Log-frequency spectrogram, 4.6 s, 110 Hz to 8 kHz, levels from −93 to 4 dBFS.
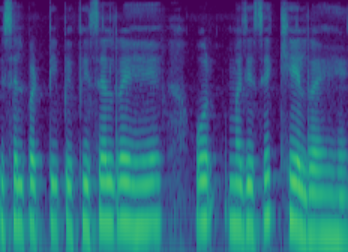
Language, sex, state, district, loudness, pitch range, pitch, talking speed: Hindi, female, Bihar, Gopalganj, -31 LUFS, 170-180 Hz, 175 Hz, 170 wpm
